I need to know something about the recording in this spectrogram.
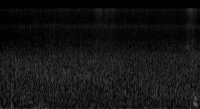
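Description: Steady rush of water from a small cascade running over moss-covered rock.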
